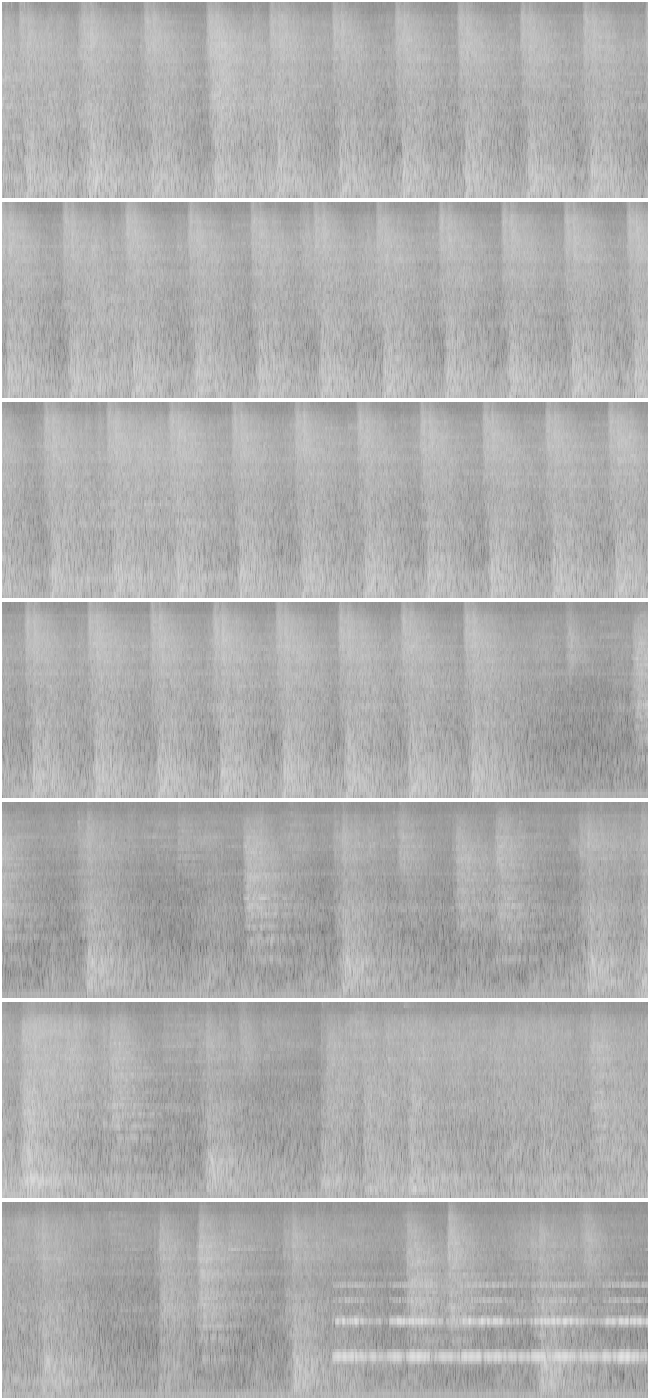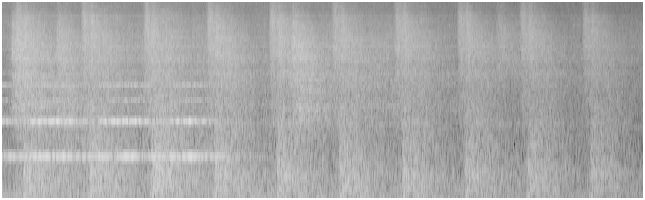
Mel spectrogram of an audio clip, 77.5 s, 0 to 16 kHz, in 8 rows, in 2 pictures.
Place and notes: Steel press in action - recorded from outside the factory through an open window.
福岡県, 日本, 1 May, 21:18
